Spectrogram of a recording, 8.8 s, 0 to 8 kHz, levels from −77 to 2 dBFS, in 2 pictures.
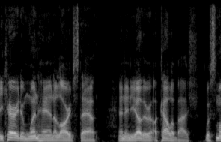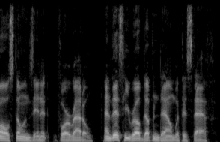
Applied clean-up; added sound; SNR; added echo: none; none; none; none.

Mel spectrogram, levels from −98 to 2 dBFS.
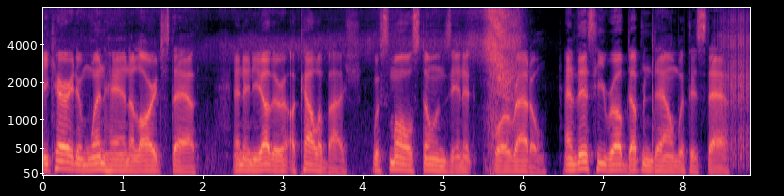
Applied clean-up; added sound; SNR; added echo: none; Fireworks; 15 dB; none.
